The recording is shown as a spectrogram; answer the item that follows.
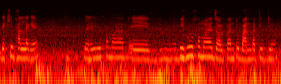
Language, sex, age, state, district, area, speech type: Assamese, female, 45-60, Assam, Sonitpur, urban, spontaneous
